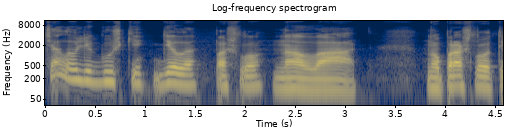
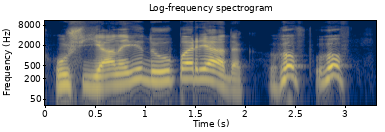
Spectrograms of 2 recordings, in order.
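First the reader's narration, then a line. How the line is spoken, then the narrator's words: Loud barking dog. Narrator (Russian): пес лаял так громко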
